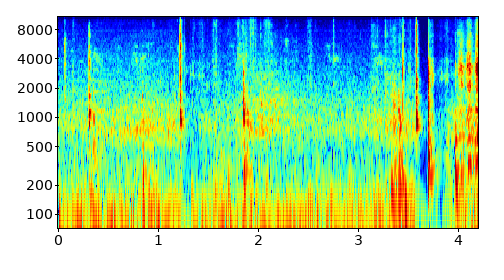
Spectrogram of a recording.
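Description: Small plastic clicks and knocks from a speaker's white wiring connector being worked loose by pressing its locking tab. There are three single clicks spread over the first two seconds and a quick cluster of three near the end.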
